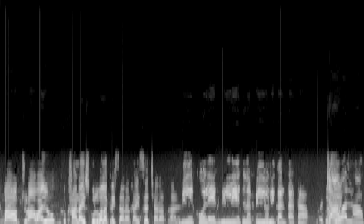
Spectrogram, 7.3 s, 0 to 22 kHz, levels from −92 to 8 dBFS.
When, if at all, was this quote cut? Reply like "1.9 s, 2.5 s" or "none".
1.2 s, 6.3 s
